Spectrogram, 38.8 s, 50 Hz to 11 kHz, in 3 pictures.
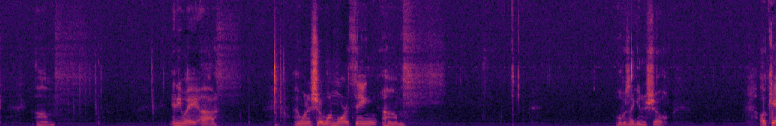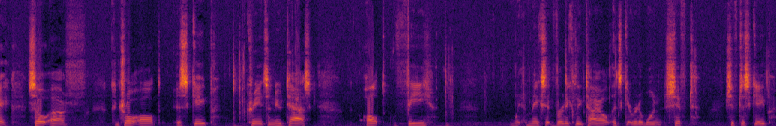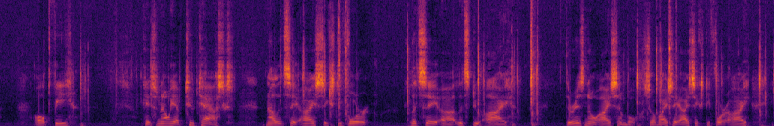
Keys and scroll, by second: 3.7 shift+Escape, 5.3 ctrl+Down, 21.1 alt+v, 22.4 Up, 23.1 Down, 26.3 shift+Escape, 27.9 alt+v, 28.7 Up, 29.1 Down, 32.1 4, 32.3 space, 33.4 BackSpace, 34.6 i, 35.4 Return, 37.8 space.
